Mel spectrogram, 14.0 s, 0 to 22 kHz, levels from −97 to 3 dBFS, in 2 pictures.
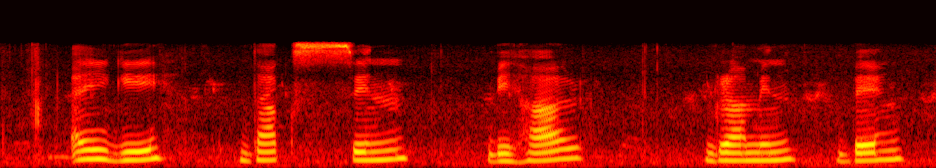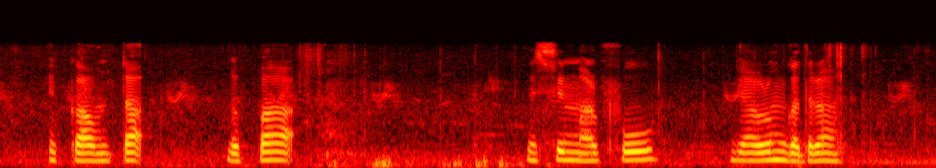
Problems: background sounds at intervals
